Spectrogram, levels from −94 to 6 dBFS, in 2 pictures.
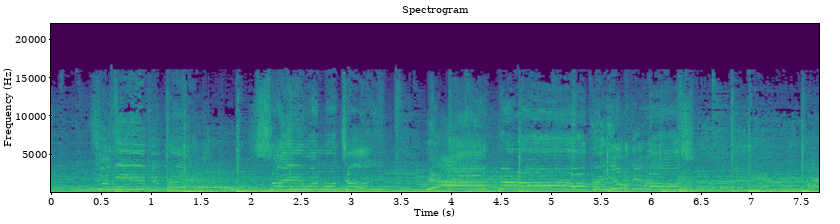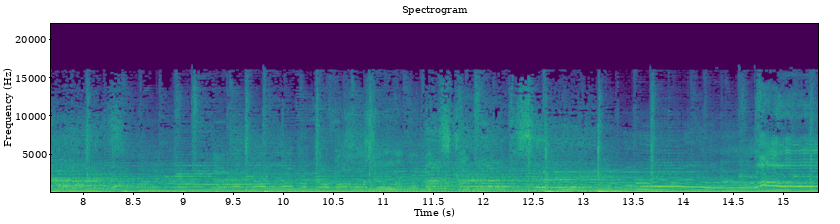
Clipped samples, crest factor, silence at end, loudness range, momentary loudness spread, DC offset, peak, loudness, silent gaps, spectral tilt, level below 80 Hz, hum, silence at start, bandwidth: under 0.1%; 12 dB; 0 s; 3 LU; 5 LU; under 0.1%; 0 dBFS; -14 LUFS; none; -5 dB/octave; -16 dBFS; none; 0 s; 16 kHz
